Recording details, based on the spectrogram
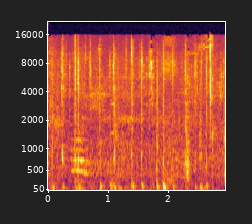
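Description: A horse's hooves clip-clop in a steady, close rhythm of repeated thuds, with a faint voice in the background.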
